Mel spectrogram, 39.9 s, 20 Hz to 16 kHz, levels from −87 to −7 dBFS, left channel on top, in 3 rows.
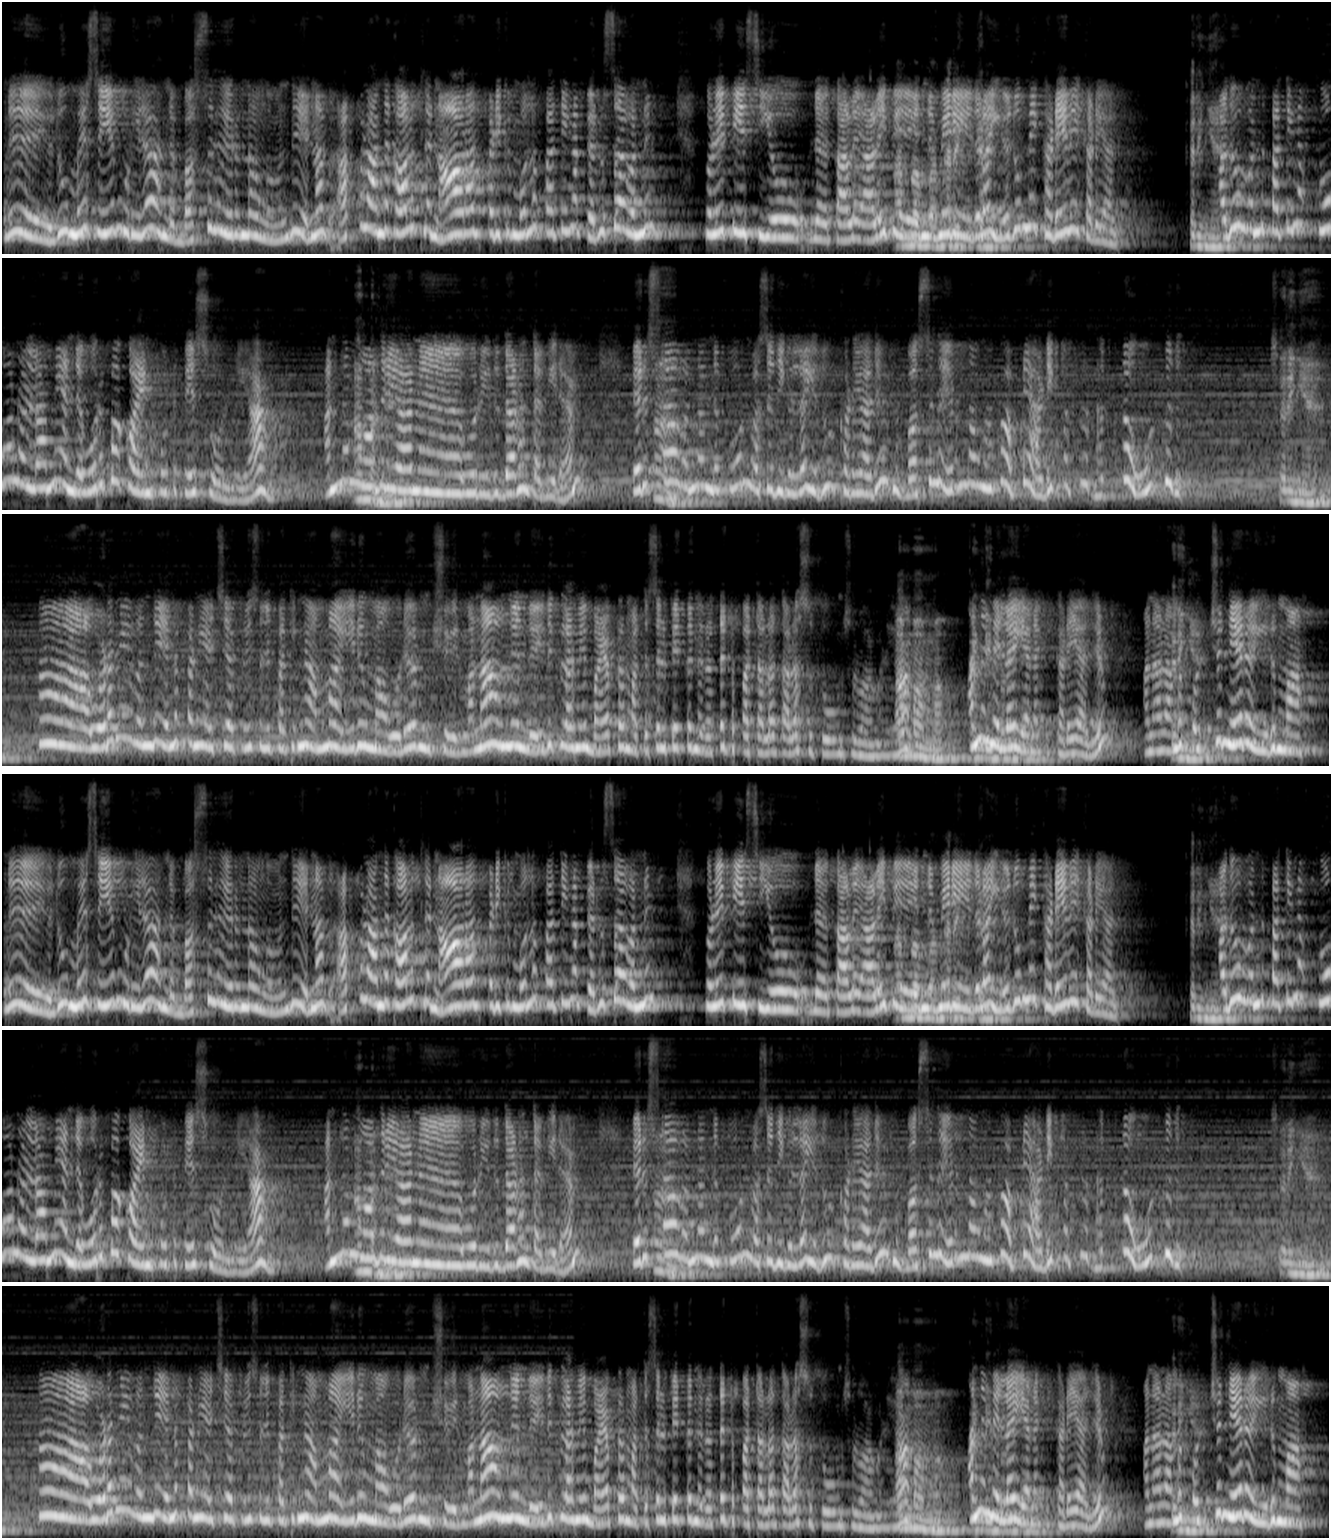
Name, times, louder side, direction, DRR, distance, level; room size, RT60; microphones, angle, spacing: voice 1, 0.0-11.2 12.2-16.0 16.5-25.1 26.9-35.7 36.2-37.7 38.0-39.6, right 1 dB, 10° right, 8 dB, 0.9 m, -25 dB
voice 2, 8.9-9.9 11.9-12.3 16.8-17.3 19.8-20.1 26.1-26.5 35.5-37.0 38.3-38.7, left 1 dB, 15° left, 2 dB, 3.9 m, -31 dB
sound 1, 14.7-32.3, right 1 dB, 25° right, 2.3 m, -45 dB
24.5 x 24.0 x 9.5 m, 1.1 s
head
